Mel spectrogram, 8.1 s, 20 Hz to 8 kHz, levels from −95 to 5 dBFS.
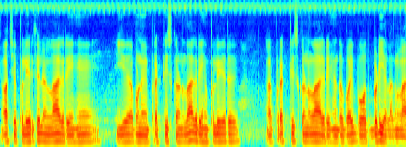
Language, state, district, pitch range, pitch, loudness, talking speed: Haryanvi, Haryana, Rohtak, 100-105 Hz, 105 Hz, -14 LUFS, 200 wpm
